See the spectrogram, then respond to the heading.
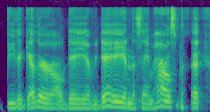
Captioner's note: chuckles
